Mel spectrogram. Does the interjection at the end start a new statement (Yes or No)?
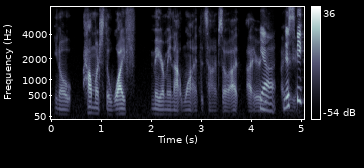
Yes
